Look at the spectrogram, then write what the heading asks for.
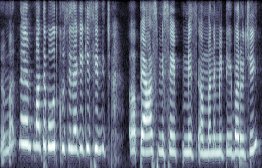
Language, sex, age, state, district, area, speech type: Odia, female, 30-45, Odisha, Puri, urban, spontaneous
